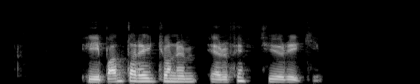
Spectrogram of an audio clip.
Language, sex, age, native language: Icelandic, male, 40-49, Icelandic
